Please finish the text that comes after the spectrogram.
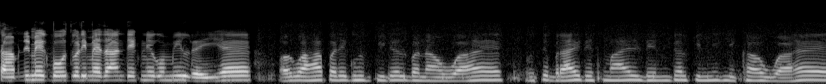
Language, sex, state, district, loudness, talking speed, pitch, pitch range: Hindi, male, Punjab, Pathankot, -18 LUFS, 195 wpm, 195 Hz, 185-200 Hz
